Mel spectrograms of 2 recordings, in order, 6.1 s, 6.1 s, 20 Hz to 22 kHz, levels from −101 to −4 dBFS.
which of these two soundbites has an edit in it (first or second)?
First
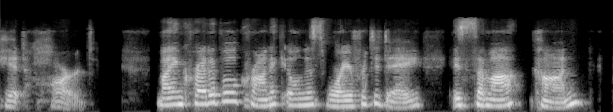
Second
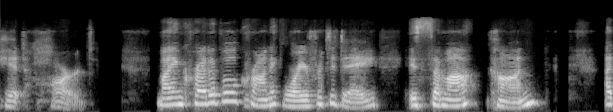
second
